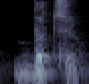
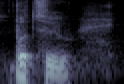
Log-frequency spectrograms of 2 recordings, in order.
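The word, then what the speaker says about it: 仏: And here you see the single character for Buddha in SinoJapanese is very very often pronounced as butsu. So here a single character is being pronounced as butsu.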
